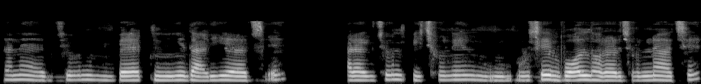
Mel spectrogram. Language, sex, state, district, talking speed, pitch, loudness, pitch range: Bengali, female, West Bengal, Dakshin Dinajpur, 130 wpm, 195 Hz, -16 LUFS, 190-210 Hz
